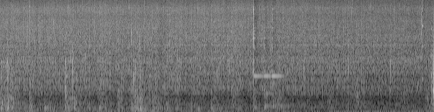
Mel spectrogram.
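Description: Diced vegetables, bacon and imitation crab sticks sizzling in oil in a nonstick wok while wooden chopsticks stir them, a steady frying hiss. A few sharp clicks come about five seconds in.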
